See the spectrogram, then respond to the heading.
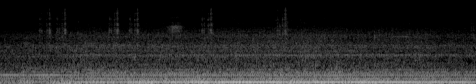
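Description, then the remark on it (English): A boat engine drones steadily on the water as boats pull booms into place to capture spilled oil before it reaches the shore, a continuous low hum with faint higher clicks and splashes, holding at a moderate, even level throughout with no one speaking. “On the water, boats pull the booms into place to capture the oil and prevent it from reaching the shore.”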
